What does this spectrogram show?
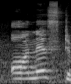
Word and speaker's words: honest: Okay, he is an honest man. Again, O. Okay, we start the pronunciation with O. H is not pronounced.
